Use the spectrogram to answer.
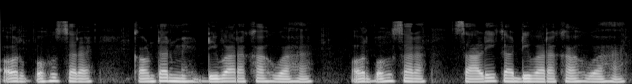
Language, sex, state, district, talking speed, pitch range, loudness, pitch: Hindi, male, Jharkhand, Palamu, 170 wpm, 130-140 Hz, -14 LUFS, 135 Hz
